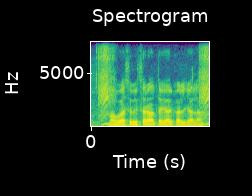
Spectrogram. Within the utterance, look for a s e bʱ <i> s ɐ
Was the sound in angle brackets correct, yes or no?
yes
